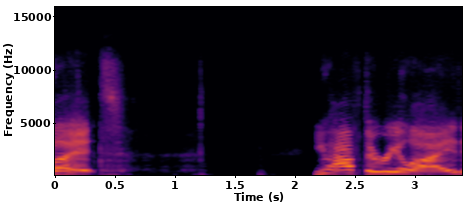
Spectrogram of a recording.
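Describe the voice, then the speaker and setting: A woman's raised, projected voice with a bright, sharp tone, ordinary pitch variation and a dry, close sound with no echo. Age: 20s. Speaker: livestreamer. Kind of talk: casual live stream chat. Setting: in a car. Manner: loud; animated.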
